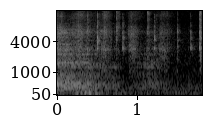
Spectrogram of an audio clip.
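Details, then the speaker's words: Colorlamb folding razor head lifted off the skin: light, uneven metallic ticks about every third of a second from play in the fulcrum/pivot points. Harmless; the razor is solid under pressure and the shave is unaffected. "Anyway, I'm sure you can hear that rattle as I lift off. That's just the play in the the movements of this here. Does not affect the shave at all."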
